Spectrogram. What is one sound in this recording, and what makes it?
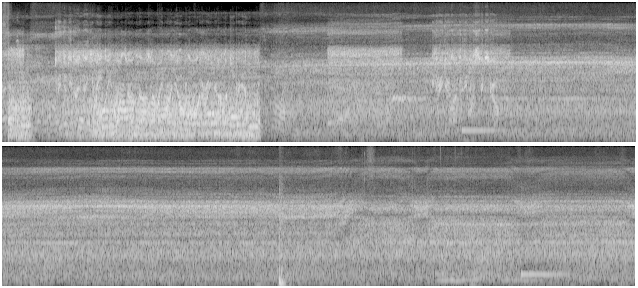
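A jet engine hums steadily while an airliner taxis.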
